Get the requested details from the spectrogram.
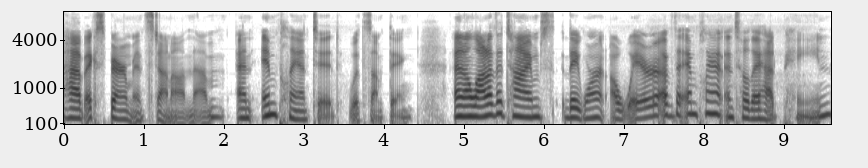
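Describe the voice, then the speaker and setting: A woman with a fairly high pitch and ordinary pitch variation speaks at a fairly slow pace, the sound dry and close with no echo against a quiet background. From Long Island, New York. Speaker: podcast co-host. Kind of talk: casual chat. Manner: hesitant, many fillers.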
